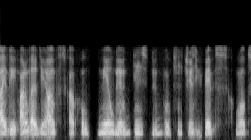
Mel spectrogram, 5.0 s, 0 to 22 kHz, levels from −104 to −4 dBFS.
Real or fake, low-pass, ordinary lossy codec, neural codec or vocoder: fake; 5.4 kHz; none; autoencoder, 44.1 kHz, a latent of 192 numbers a frame, MeloTTS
